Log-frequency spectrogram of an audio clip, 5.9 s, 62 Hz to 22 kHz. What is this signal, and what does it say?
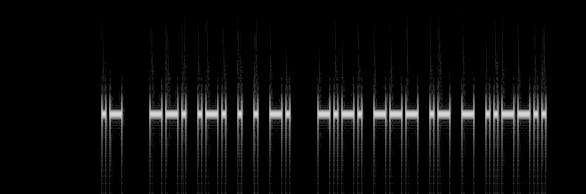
Morse code, heard as a keyed tone, about 30 wpm, 700 Hz. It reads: A GREEN COAT?
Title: Sentences from Top 1600 Words 30wpm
